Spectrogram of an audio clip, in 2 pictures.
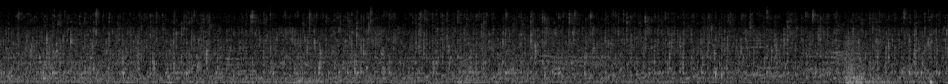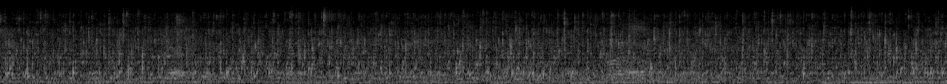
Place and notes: Gars am Kamp, Österreich - village well
Niederösterreich, Österreich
